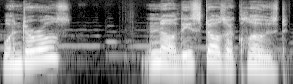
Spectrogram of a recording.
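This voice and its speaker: Mellow, weary street food vendor. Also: female voice, mid-range voice, expressive, slow, faint music behind. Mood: weary, helpful. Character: weary, helpful female street soup vendor. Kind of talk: video game voice acting.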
